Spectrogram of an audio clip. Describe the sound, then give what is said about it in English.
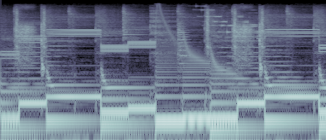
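Modular synthesizer with a runaway oscillator patched by cable and offset adjusted to change chords on the fly: sustained electronic tones stepping abruptly between pitches many times, with bright buzzy upper partials, no voices. “And then I ran another cable from the molt into the runaway oscillator. And then I adjusted the offset, and so now we can kind of change chords on the fly. And it sounds something like this.”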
